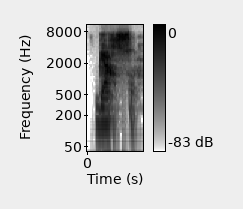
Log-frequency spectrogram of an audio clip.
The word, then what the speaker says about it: garçon: So whenever you see that accent hanging below letter C, you know, actually it is modifying letter C to have the sound of double S. So we pronounce it like garçon.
